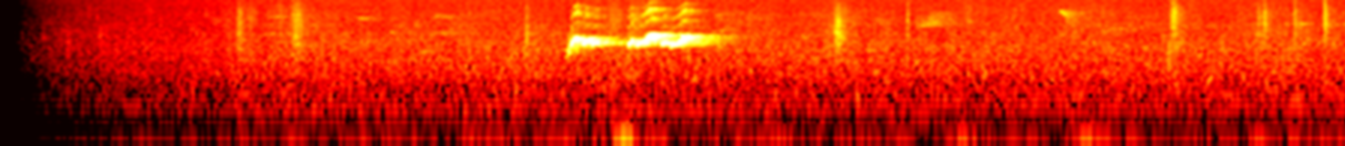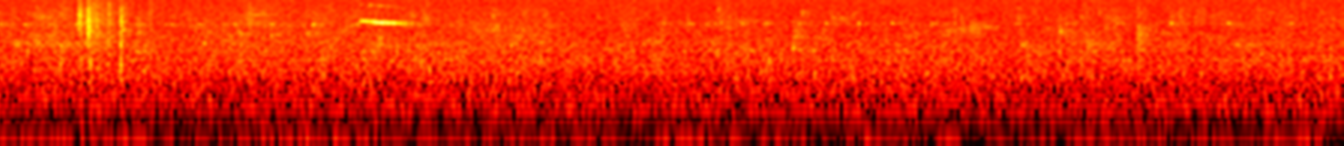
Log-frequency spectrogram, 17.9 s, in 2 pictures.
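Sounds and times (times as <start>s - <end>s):
Araripe manakin call: 3.8s - 4.9s.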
